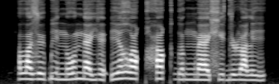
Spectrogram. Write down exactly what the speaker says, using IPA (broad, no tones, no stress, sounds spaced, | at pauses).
lˠ i z y ɓ i n o n æ j e ʔ i ʁ u qʰ ɯ q ɡ ɯ ŋ͡m æ xʲ e d y ɭ ɑ l i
